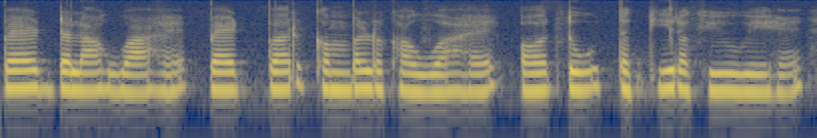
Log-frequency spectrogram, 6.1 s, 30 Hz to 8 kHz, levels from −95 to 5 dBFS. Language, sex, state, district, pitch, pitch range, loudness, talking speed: Hindi, female, Uttar Pradesh, Lalitpur, 215 Hz, 205-225 Hz, -17 LUFS, 165 wpm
